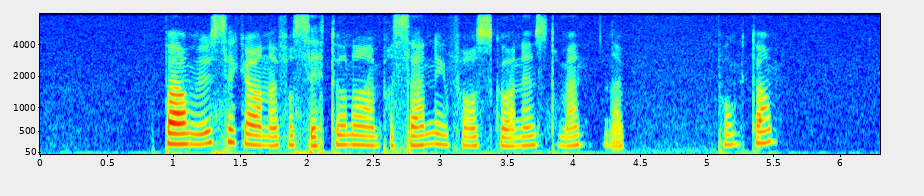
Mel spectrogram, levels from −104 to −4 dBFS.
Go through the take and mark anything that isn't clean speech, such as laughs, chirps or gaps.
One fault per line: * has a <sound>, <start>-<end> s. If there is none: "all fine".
all fine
